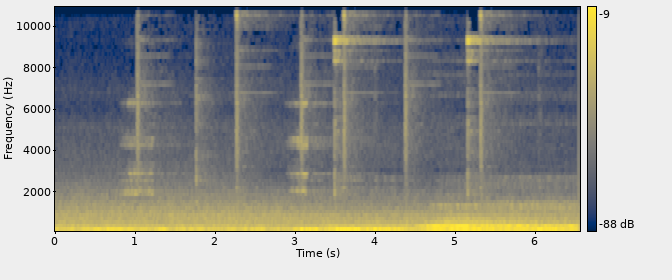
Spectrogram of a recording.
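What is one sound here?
Soft, high menu chimes tick as selections change.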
